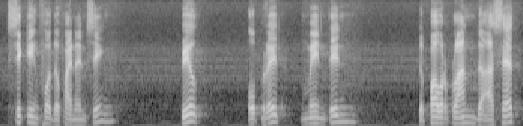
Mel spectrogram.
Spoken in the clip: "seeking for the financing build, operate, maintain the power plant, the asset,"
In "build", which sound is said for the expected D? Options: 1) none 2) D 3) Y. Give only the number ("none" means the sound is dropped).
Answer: 1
